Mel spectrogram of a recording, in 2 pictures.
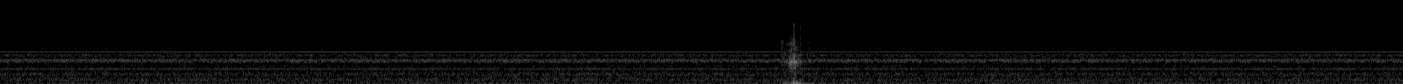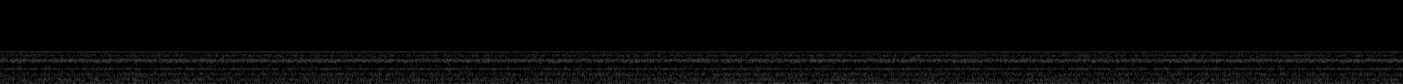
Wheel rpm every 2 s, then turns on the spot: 0, 0, 0, 0, 0, 0, 0, 0, 0, 0, 0, 0, 0, 0.
none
